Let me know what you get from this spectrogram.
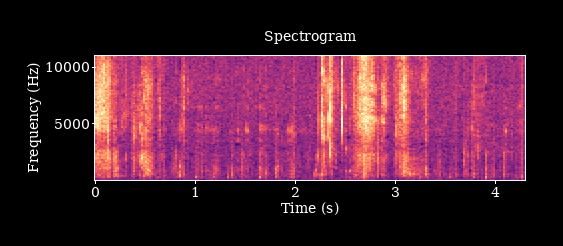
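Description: A person biting into and chewing a cooked ear of sticky waxy corn close to the microphone: a run of small, irregular wet clicks and smacks of mouth and kernels.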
